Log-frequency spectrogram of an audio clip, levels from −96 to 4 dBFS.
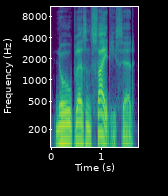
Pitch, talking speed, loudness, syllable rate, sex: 105 Hz, 170 wpm, -17 LUFS, 3.9 syllables/s, male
